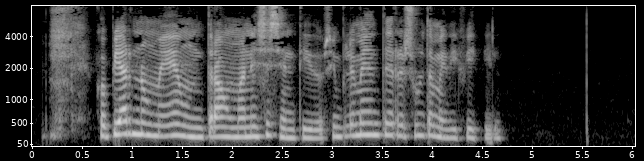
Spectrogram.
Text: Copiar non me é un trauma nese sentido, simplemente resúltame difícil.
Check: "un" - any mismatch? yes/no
no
